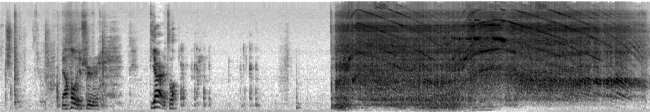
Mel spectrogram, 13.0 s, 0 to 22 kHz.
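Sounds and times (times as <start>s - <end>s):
electric drill grinding metal: 6.6s - 13.0s.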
